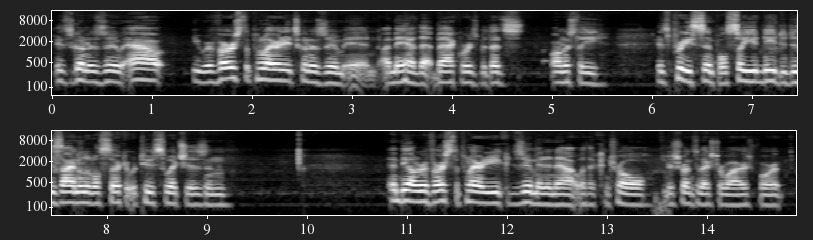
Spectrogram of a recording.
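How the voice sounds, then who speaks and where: An American man talking casually and off the cuff as he shows electronics, explaining in a halting, plain-spoken way. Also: mid-range voice, fairly even intonation, a little mellow. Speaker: hobbyist video maker showing electronics. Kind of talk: casual unscripted show-and-tell. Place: indoors, cluttered home workshop.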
